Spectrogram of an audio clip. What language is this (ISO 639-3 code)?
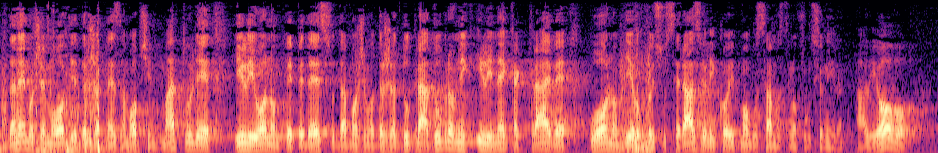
hrv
